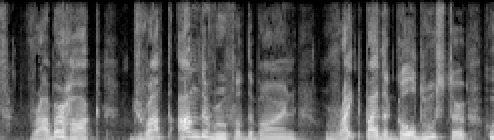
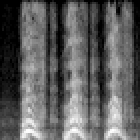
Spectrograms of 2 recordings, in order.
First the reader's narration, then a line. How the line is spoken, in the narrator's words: barked little Wienerwurst to explain it more clearly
